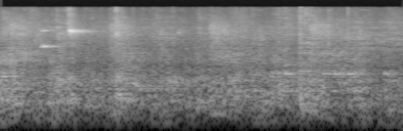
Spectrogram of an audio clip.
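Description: Steady background noise of a large shop floor, an even hiss and hum with no clear single source.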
